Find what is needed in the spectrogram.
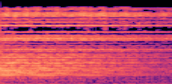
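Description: A sustained, shimmering, bell-like magic sound with bright high ringing tones, beginning to fade near the end.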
